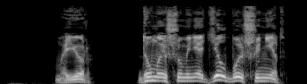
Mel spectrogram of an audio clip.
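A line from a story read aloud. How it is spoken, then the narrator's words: Barking. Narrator (Russian): рявкнул Сотников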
